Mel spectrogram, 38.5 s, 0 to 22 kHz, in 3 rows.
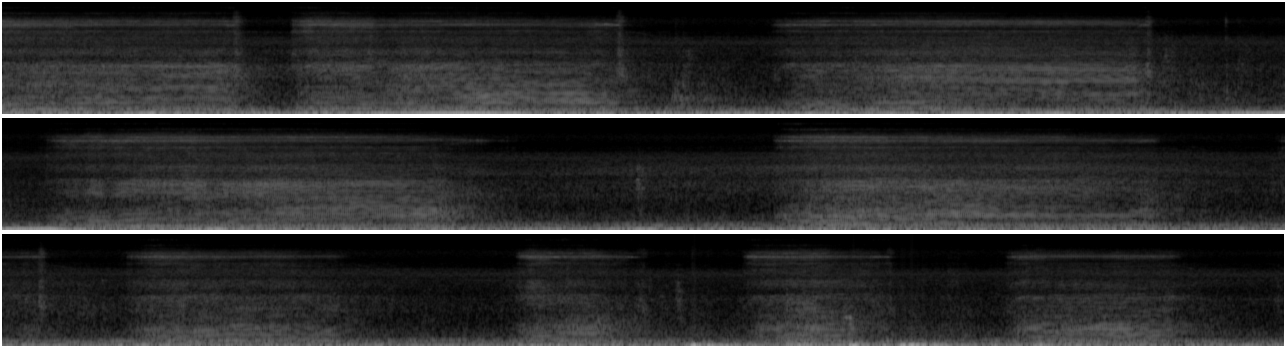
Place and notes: Ascolto il tuo cuore, città. I listen to your heart, city. Several chapters **SCROLL DOWN FOR ALL RECORDINGS** - Morning Autumn terrace in A-flat in the time of COVID19 Soundscape
"Morning Autumn terrace in A-flat in the time of COVID19" Soundscape
Chapter CXLI of Ascolto il tuo cuore, città. I listen to your heart, city
Thursday November 12th, 2020. Fixed position on an internal terrace at San Salvario district Turin, sixth day of new restrictive disposition due to the epidemic of COVID19.
Start at 10:30 a.m. end at 10:52 a.m. duration of recording 22'06''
